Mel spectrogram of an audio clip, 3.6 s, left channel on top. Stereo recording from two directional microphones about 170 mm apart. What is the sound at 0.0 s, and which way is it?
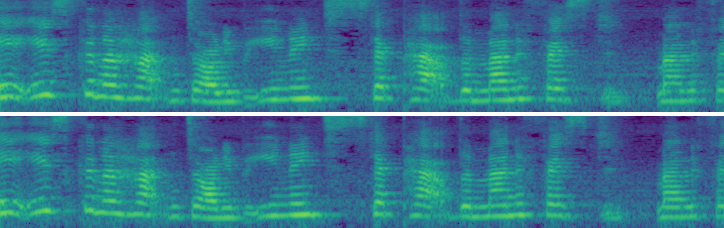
A woman's voice, 45° right (ahead or behind).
